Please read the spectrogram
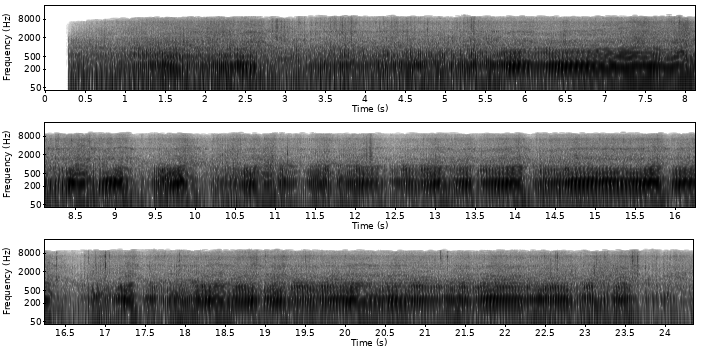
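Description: Enduro dirt bike engine revving up and down continually under throttle on a steep off-road slope, heard from the rider's helmet camera. The throttle is briefly chopped about ten seconds in and again about sixteen seconds in.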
